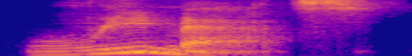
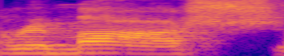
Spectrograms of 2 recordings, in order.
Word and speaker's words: Rimac: like changed names like like 10 times it's pronounced Matty and the last name is remat remat I I mean it's not remash and all these other remac and all these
